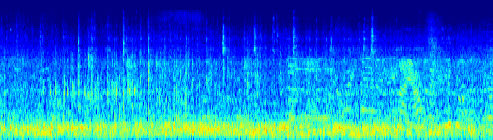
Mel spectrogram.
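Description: Several people talking at once nearby, the words indistinct, with scattered clicks and knocks over the voices.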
